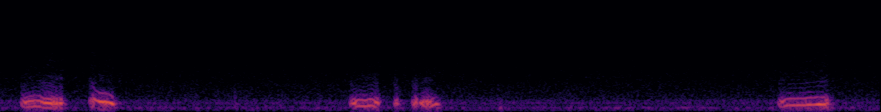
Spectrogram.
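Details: Snoring from a just-adopted ten-year-old Himalayan cat: short droning nasal snores in pairs, a double breath at the start, another pair near the middle, then a single longer snore after a pause.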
